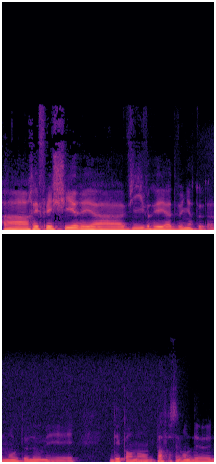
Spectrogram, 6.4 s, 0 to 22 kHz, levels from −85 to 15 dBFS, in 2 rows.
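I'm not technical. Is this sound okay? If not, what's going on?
No. From 2.79 s to 6.07 s this speech shows digital radio blending to analogue: the receiver lost its digital signal and faded over about half a second to the FM broadcast. Hiss comes up and the sound gets a little quieter.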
